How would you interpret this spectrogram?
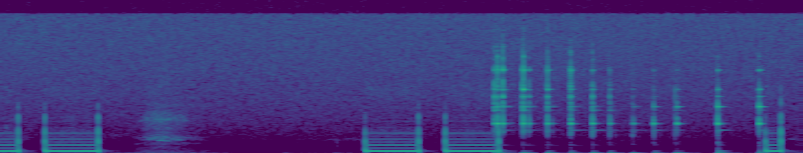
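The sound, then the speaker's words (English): A phone ringback tone heard over a speakerphone, sounding in paired bursts with pauses between, fairly loud, followed by scattered clicks and handling rattles before the ringing starts again. “Let's put him on speaker and see what he says.”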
